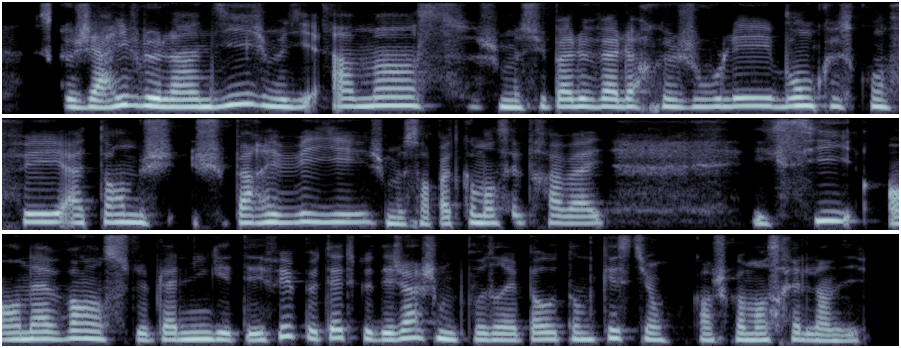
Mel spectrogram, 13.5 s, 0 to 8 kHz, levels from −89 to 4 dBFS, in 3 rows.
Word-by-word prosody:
Parce 475 Hz, -, -14 dB
que 195 Hz, -, +1 dB
j'arrive 195 Hz, +6 st, +3 dB
le 220 Hz, -, +9 dB
lundi, 195 Hz, +7 st, +5 dB
je 230 Hz, -, -1 dB
me 200 Hz, -, +4 dB
dis: 190 Hz, +1 st, -2 dB
«Ah 210 Hz, -, 0 dB
mince, 225 Hz, 0 st, +1 dB
je 190 Hz, -, -4 dB
me 185 Hz, -, +3 dB
suis 205 Hz, +2 st, -8 dB
pas 200 Hz, 0 st, +1 dB
levée 205 Hz, 0 st, +3 dB
à -, -, +4 dB
l'heure 200 Hz, -1 st, -2 dB
que 205 Hz, -, 0 dB
je 195 Hz, +1 st, -3 dB
voulais, 215 Hz, +2 st, +2 dB
bon, 220 Hz, +2 st, +4 dB
qu'est-ce 210 Hz, -3 st, -7 dB
qu'on 200 Hz, -3 st, -1 dB
fait? 220 Hz, +4 st, +1 dB
Attends, 210 Hz, +1 st, -2 dB
mais 210 Hz, -, +2 dB
je -, -, -9 dB
je -, -, -13 dB
suis -, -, -12 dB
pas 200 Hz, -, +1 dB
réveillée, 215 Hz, +1 st, 0 dB
je 200 Hz, -3 st, -5 dB
me 170 Hz, -, -2 dB
sens 165 Hz, 0 st, -7 dB
pas 170 Hz, -, -4 dB
de -, -, -12 dB
commencer 195 Hz, 0 st, -2 dB
le -, -, -13 dB
travail». 185 Hz, +1 st, -4 dB, 0.8 s
Et -, -, -4 dB
si 250 Hz, 0 st, -2 dB, 0.2 s
en 185 Hz, +1 st, +2 dB
avance, 190 Hz, 0 st, +1 dB
le 170 Hz, -, -3 dB
planning 180 Hz, +2 st, +2 dB
était 170 Hz, -1 st, 0 dB
fait, 265 Hz, +10 st, -2 dB
peut-être 220 Hz, 0 st, -2 dB
que 195 Hz, -, -1 dB
déjà, 190 Hz, +5 st, +1 dB
je 210 Hz, -1 st, -1 dB
me 185 Hz, -, +4 dB
poserais 170 Hz, -1 st, -2 dB
pas 180 Hz, +3 st, -2 dB
autant 185 Hz, 0 st, -2 dB
de 180 Hz, -, 0 dB
questions, 195 Hz, -4 st, -3 dB
quand 165 Hz, -, -6 dB
je -, -, -8 dB
commencerai 170 Hz, +1 st, -1 dB
le 165 Hz, -, -3 dB
lundi. 150 Hz, 0 st, -4 dB
195 Hz, 275 wpm, -20 LUFS, 180-215 Hz, 0.8 s, le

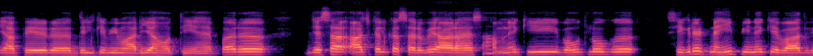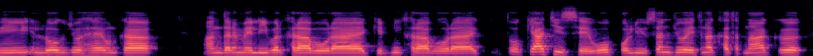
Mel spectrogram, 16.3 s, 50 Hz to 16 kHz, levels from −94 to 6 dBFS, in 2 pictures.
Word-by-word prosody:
या 140 Hz, -1 st, +2 dB
फिर 145 Hz, 0 st, +4 dB, 0.3 s
दिल 145 Hz, -1 st, -3 dB
की 150 Hz, +1 st, -5 dB
बीमारियाँ 140 Hz, 0 st, 0 dB
होती 130 Hz, 0 st, -6 dB
हैं। 130 Hz, +1 st, -6 dB
पर 170 Hz, 0 st, +3 dB, 0.4 s
जैसा 155 Hz, +3 st, +3 dB, 0.2 s
आजकल 160 Hz, +1 st, 0 dB
का 180 Hz, -, +4 dB
सर्वे 150 Hz, 0 st, +1 dB
आ 155 Hz, -1 st, +8 dB
रहा 145 Hz, 0 st, +4 dB
है 150 Hz, -, +2 dB
सामने 150 Hz, +2 st, -6 dB
कि, 340 Hz, -, 0 dB
बहुत 160 Hz, +2 st, -2 dB
लोग 170 Hz, -1 st, 0 dB, 0.6 s
सिगरेट 170 Hz, +4 st, 0 dB
नहीं 165 Hz, +2 st, 0 dB
पीने 165 Hz, 0 st, -1 dB
के 165 Hz, -1 st, -1 dB
बाद 145 Hz, 0 st, +3 dB
भी 145 Hz, +2 st, -4 dB
लोग 150 Hz, +1 st, +1 dB
जो 155 Hz, 0 st, -3 dB
है 145 Hz, 0 st, 0 dB
उनका 145 Hz, 0 st, +3 dB, 0.7 s
अंदर 145 Hz, +1 st, -1 dB
में 150 Hz, 0 st, -2 dB
लिवर 140 Hz, +2 st, -1 dB
ख़राब 145 Hz, -1 st, +4 dB
हो 135 Hz, 0 st, 0 dB
रहा 135 Hz, 0 st, +4 dB
है, 140 Hz, 0 st, +3 dB
किडनी 135 Hz, +2 st, -8 dB
ख़राब 140 Hz, -2 st, +1 dB
हो 130 Hz, +1 st, -3 dB
रहा 130 Hz, 0 st, +3 dB
है, 135 Hz, -, -1 dB, 0.3 s
तो -, -, -7 dB
क्या 175 Hz, 0 st, +4 dB
चीज़ 175 Hz, -3 st, -4 dB
से 130 Hz, -, -2 dB
वो 145 Hz, +5 st, 0 dB
पॉल्यूशन 140 Hz, +3 st, -4 dB
जो 155 Hz, +1 st, -2 dB
है 155 Hz, -, +4 dB
इतना 155 Hz, +1 st, -3 dB
ख़तरनाक 150 Hz, +1 st, -2 dB
150 Hz, 190 wpm, -23 LUFS, 140-160 Hz, 0.7 s, आ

